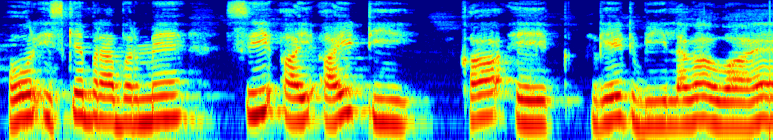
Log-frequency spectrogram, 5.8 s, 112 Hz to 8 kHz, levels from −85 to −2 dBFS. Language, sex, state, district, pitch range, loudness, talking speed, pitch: Hindi, male, Uttar Pradesh, Saharanpur, 190-220 Hz, -13 LUFS, 125 wpm, 205 Hz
